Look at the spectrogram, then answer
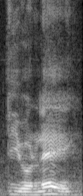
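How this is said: The name is said with French pronunciation. "is how the French would say it"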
